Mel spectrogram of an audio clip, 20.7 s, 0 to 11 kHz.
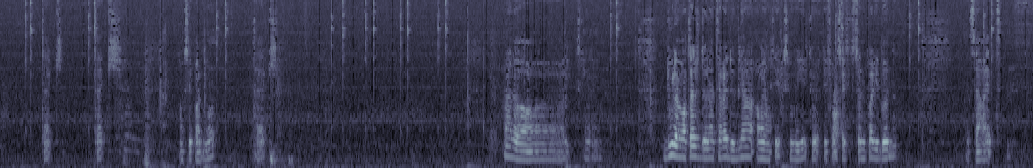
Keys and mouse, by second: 0.6-4.4 drag, 4.4-6.3 right drag, 6.7-9.7 right drag, 9.7-12.3 middle drag, 12.3-14.4 right drag, 14.4-16.8 middle drag, 16.8-20.6 right drag.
